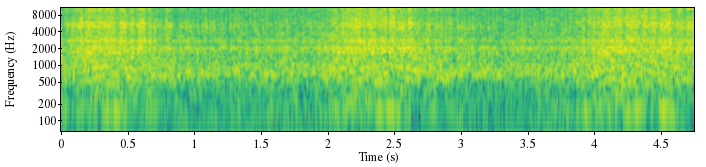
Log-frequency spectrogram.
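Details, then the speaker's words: 2013 Freightliner Sprinter 3.0 L diesel in limp mode, losing power and not going over 40 mph; revving in slow surges with light clicking running through it; cause not identified. "This thing doesn't sound good. Um, do you hear that noise? That clicking noise?"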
